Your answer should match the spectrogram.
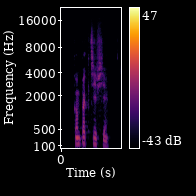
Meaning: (verb) past participle of compactifier; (noun) compact space
- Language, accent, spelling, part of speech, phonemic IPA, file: French, France, compactifié, verb / noun, /kɔ̃.pak.ti.fje/, LL-Q150 (fra)-compactifié.wav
